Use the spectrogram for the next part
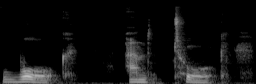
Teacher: in both of these words, walking and talking, we have the L, which isn't produced. It's not we don't hear the l wal it's walk and talk.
